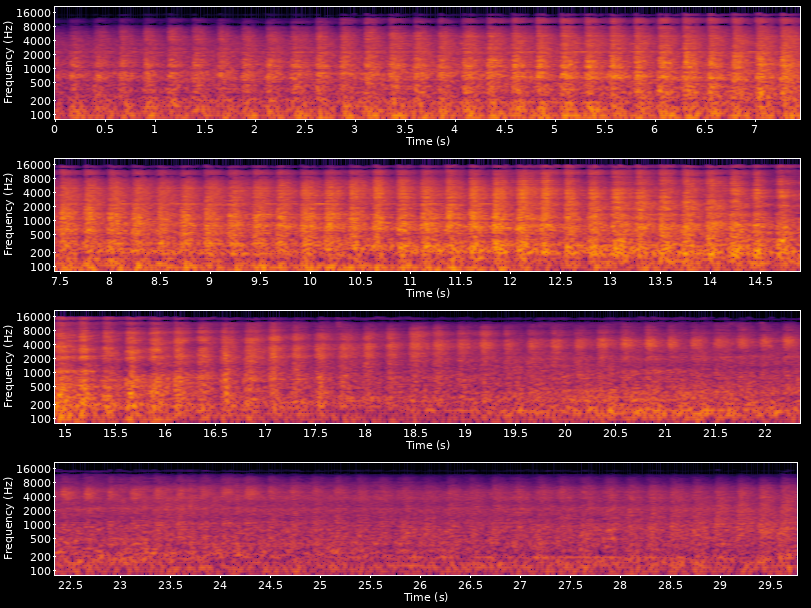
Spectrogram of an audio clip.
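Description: Railway carriages rumble and clatter over the rails.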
